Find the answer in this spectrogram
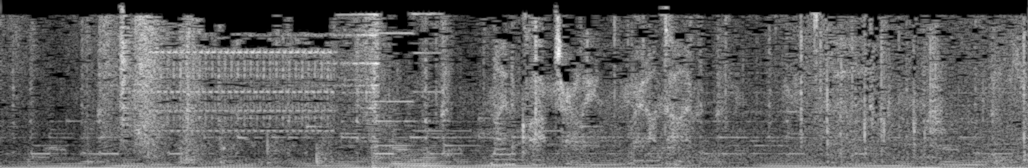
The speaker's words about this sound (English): I just gotta take this call.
